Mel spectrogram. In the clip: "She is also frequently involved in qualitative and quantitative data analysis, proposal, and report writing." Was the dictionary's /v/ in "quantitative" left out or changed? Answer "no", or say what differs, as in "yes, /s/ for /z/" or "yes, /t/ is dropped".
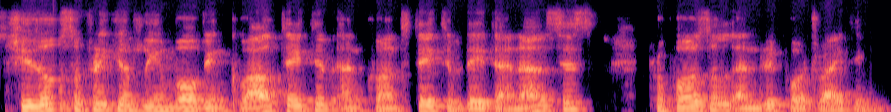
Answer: no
